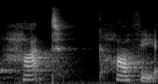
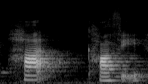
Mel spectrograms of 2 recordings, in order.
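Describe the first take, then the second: First: The T at the end of hot is pronounced. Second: The T at the end of hot is dropped. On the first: The speaker calls it wrong. "I don't say hot coffee" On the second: The speaker calls it right. "you will completely drop that T"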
